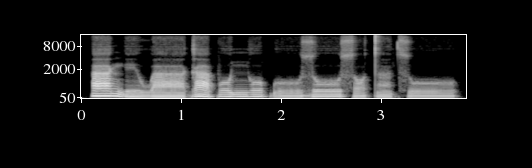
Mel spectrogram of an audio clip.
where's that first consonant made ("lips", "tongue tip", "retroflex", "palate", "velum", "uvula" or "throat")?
velum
